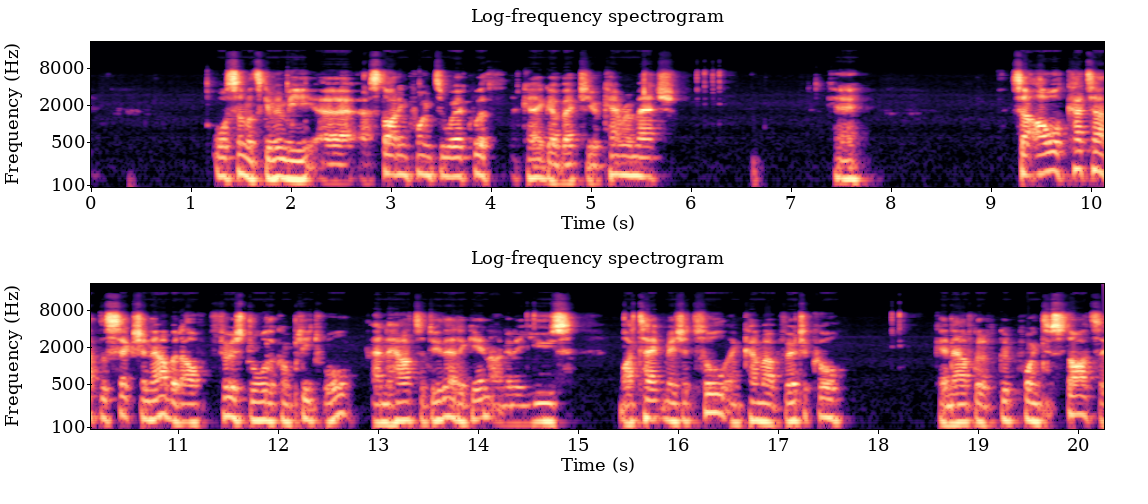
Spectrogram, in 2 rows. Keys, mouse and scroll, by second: 4.5 Escape, 6.2 Escape.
